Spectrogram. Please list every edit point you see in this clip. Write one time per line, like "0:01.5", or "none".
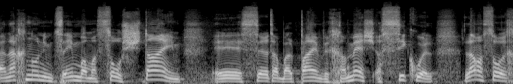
0:02.7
